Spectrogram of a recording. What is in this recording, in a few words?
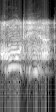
radio bot hold, pirate; vo; Counter Strike Model Pack; CS:GO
